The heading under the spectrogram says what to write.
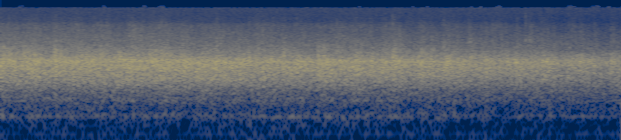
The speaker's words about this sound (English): And give the whole show a big round of applause. I think they worked the devil out of them,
